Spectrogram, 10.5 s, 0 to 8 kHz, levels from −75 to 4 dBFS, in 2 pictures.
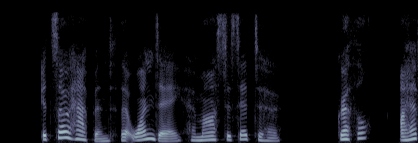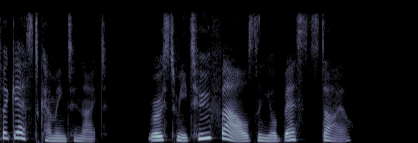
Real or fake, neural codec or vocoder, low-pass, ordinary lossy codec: real; none; 7.2 kHz; MP3, 64 kbps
